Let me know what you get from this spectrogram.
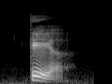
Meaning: winter
- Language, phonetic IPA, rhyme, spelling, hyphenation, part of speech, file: Hungarian, [ˈteːl], -eːl, tél, tél, noun, Hu-tél.ogg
